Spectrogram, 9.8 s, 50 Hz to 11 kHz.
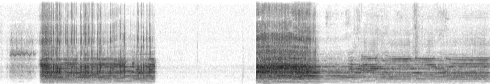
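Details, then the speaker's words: Vega 404 vintage Soviet transistor IC radio: music crackles and cuts out for about two seconds, then returns unevenly; draw almost 100 mA, excessive; IC suspected bad. "Hear it crackling and breaking up. It's almost at 100 milliamps draw. That's way excessive."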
